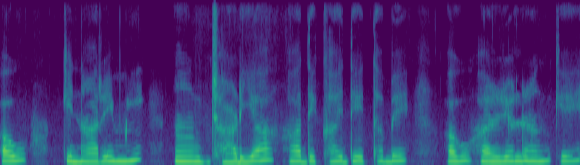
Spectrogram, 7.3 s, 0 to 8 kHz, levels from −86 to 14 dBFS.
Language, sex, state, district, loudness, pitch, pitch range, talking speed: Chhattisgarhi, female, Chhattisgarh, Sukma, -18 LUFS, 240 Hz, 230-250 Hz, 100 wpm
